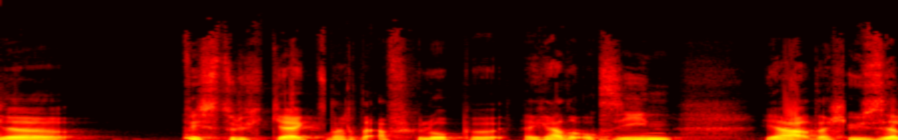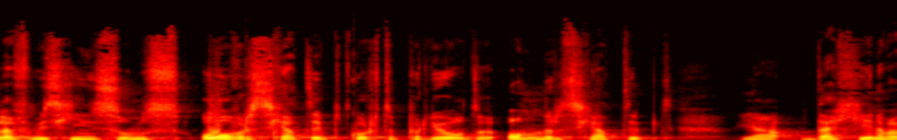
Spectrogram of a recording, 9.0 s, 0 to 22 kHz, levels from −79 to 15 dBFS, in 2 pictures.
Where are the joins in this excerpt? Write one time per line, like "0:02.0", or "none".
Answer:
0:00.9
0:01.6
0:02.5
0:03.0
0:04.2
0:06.2
0:07.0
